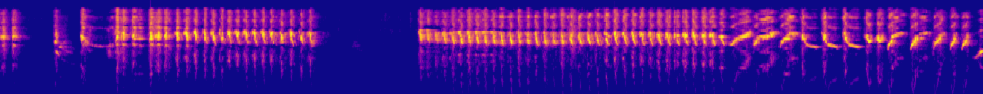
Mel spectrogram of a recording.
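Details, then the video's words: Full cililin singing of a white-rumped shama, played to train other birds: sustained, very rapid high trills lasting several seconds, one short silence, then a trill ending in a run of sharp upslurred whistles. "MASTERAN MURAI FULL CILILIN"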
